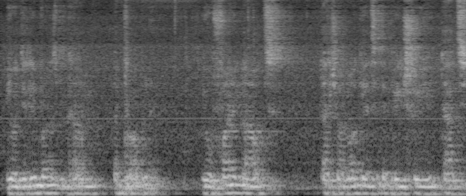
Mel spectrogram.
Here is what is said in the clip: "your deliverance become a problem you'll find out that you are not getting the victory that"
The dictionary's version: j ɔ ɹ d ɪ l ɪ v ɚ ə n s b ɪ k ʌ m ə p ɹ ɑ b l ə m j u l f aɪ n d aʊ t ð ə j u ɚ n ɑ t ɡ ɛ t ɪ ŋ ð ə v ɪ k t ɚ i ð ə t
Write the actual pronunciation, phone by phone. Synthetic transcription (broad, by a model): j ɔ d ɪ l ɪ v ɚ ə n s b ɪ k ʌ m ə p ɹ ɑ b l ə m j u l f aɪ n d aʊ t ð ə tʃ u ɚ n ɑ t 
